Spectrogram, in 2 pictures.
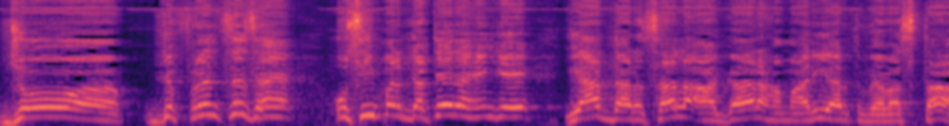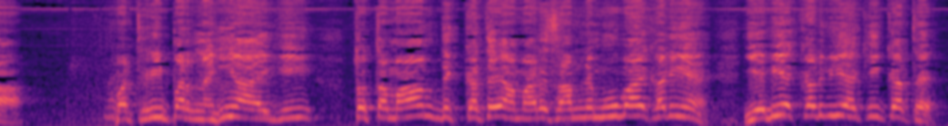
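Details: Adult speaker; normal voice.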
